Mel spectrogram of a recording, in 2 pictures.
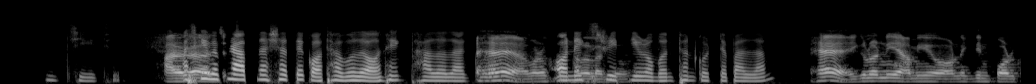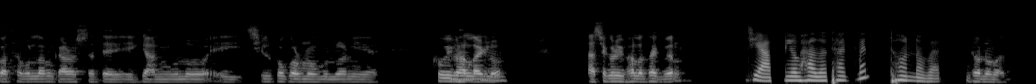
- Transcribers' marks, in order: none
- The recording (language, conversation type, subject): Bengali, unstructured, গ্রামবাংলার মেলা কি আমাদের সংস্কৃতির অবিচ্ছেদ্য অংশ?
